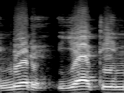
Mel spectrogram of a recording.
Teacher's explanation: میم پر یہاں تشدید ہے، غنے کے ساتھ پڑھیں گے، یعنی مر یتیم. آواز کو ناک میں تھوڑی دیر رکھیں گے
